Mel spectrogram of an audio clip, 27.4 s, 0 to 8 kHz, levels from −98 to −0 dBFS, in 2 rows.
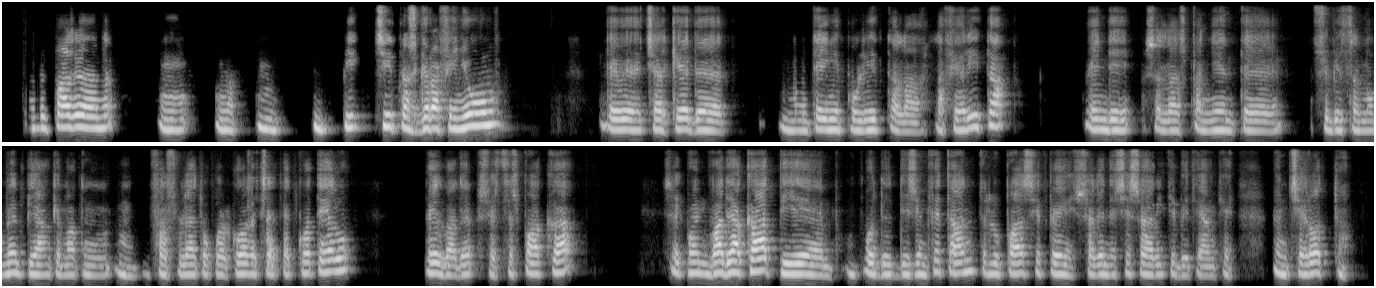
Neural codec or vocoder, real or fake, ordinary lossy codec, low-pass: none; real; none; 7.2 kHz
